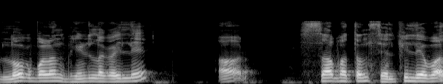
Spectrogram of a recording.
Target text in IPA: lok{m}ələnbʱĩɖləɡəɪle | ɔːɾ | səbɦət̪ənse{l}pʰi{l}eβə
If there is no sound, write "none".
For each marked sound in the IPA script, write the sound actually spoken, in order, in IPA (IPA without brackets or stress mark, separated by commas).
b, l, l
